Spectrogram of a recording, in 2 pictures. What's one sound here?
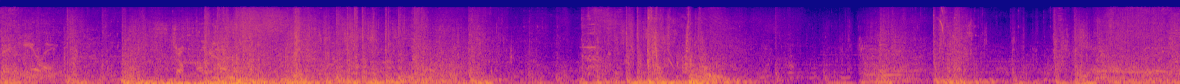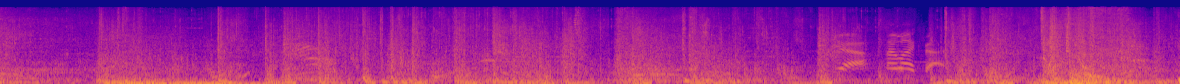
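Game spell effects and combat blasts crackle and boom.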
